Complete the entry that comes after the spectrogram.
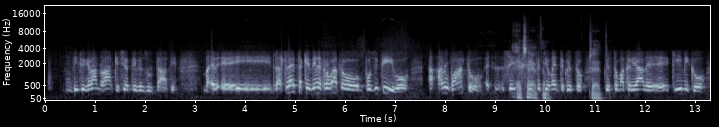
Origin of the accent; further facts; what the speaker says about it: Florence, Tuscany, Italy; sono da Toscana, sì. Fiorentino.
